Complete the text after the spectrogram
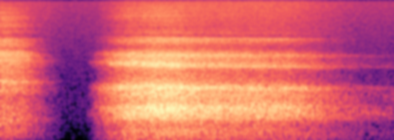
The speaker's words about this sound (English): Obviously, to exhale, I need to inhale, but what I'm focusing on is the thought of exhale, that breathing out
